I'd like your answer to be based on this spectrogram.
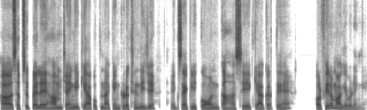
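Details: Adult male speaker; normal speech.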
